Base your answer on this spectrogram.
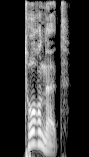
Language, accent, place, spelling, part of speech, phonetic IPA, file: German, Germany, Berlin, turnet, verb, [ˈtʊʁnət], De-turnet.ogg
- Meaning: second-person plural subjunctive I of turnen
